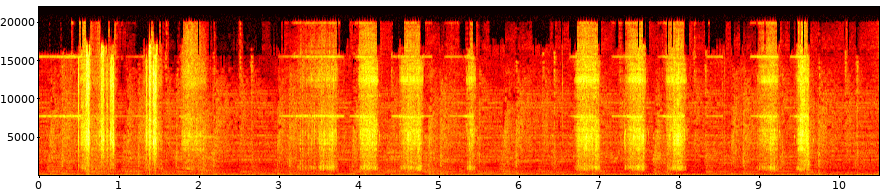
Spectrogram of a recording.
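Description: Ratchet wrench tightening thermostat housing bolts on an old Ford F250 with a 460 engine, repeated close clicking bursts with short pauses between strokes, alone without talk.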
